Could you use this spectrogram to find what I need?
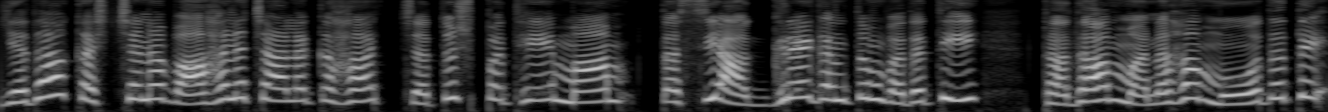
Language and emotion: Sanskrit, happy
